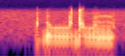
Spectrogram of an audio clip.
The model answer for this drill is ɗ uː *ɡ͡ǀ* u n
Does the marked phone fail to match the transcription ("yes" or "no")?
yes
